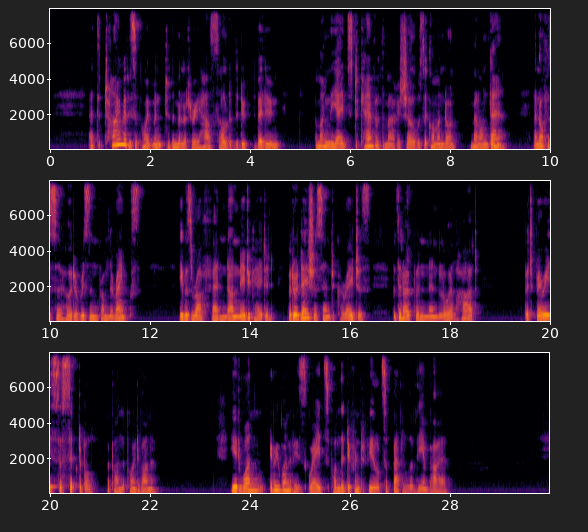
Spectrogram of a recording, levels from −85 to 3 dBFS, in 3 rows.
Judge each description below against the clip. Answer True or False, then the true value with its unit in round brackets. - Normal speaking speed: True (150 wpm)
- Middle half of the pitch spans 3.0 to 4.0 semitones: True (3.3 semitones)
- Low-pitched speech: False (175 Hz)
